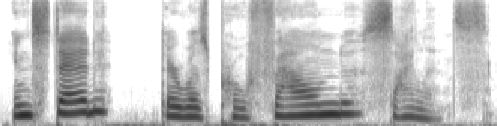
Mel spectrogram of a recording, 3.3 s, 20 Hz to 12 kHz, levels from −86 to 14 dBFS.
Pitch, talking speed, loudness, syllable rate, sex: 230 Hz, 90 wpm, -17 LUFS, 3.7 syllables/s, female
